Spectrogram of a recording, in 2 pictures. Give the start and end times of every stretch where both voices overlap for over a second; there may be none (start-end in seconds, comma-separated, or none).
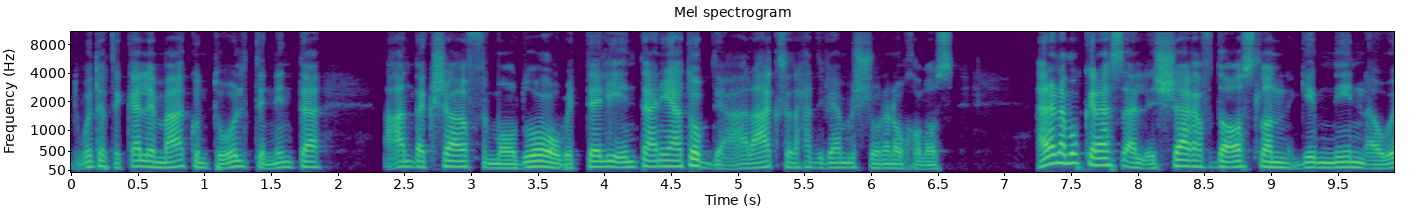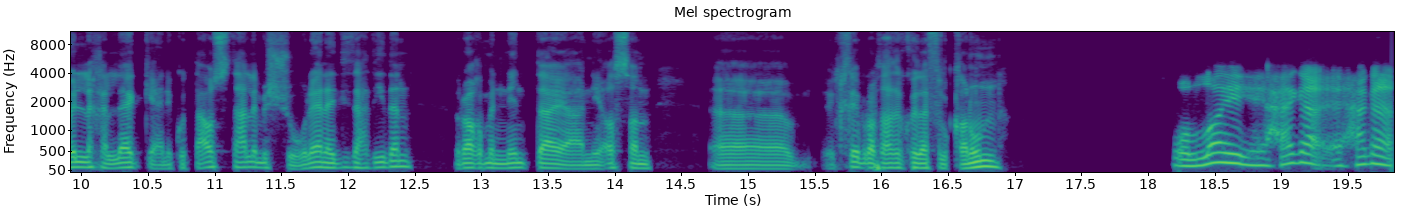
none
